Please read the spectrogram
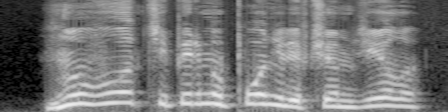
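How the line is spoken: Exclaimed. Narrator (Russian): воскликнул Ланжале

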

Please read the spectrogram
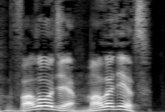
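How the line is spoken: Shout. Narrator (Russian): Якир крикнул

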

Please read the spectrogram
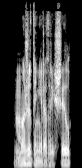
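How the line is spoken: Grumbled. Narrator (Russian): буркнул Игорь

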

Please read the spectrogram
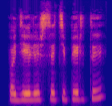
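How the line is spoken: Stranger's wry snort. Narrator (Russian): незнакомец хмыкнул

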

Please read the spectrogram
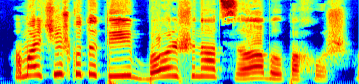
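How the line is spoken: Sudden, sighing. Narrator (Russian): вдруг сказал Щуров и вздохнул

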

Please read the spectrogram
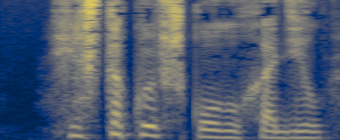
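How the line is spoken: Amused snort. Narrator (Russian): хмыкнул Полуянов

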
